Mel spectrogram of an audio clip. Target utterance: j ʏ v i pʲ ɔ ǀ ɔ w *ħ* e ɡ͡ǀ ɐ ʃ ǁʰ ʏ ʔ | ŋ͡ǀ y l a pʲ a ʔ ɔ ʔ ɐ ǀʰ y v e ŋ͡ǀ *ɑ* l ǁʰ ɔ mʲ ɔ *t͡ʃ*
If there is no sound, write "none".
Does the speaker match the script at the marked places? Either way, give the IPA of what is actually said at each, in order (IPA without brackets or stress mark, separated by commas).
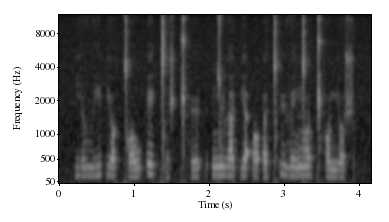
ʔ, ɔ, ʃ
